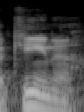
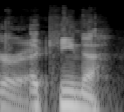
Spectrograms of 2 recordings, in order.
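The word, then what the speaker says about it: Ikhine: Speaking of NWI, did y'all confirm the pronunciation? We did. Yeah, Akina. We are correct. Nick Westbrook Akina. Nick Westbrook Akina. So everybody saying it wrong is wrong.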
